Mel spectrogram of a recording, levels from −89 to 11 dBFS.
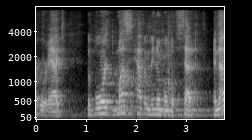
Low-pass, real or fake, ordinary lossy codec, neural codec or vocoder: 7.2 kHz; fake; MP3, 64 kbps; codec, 16 kHz, 4 kbps, X-Codec, HuBERT features, trained on balanced general audio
